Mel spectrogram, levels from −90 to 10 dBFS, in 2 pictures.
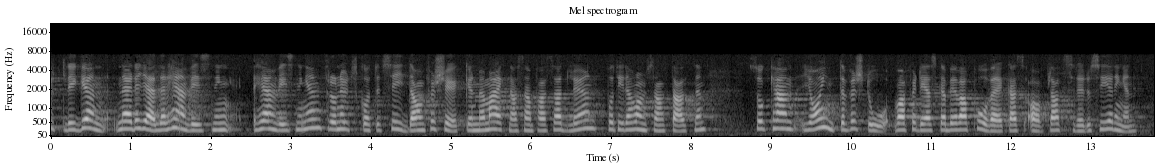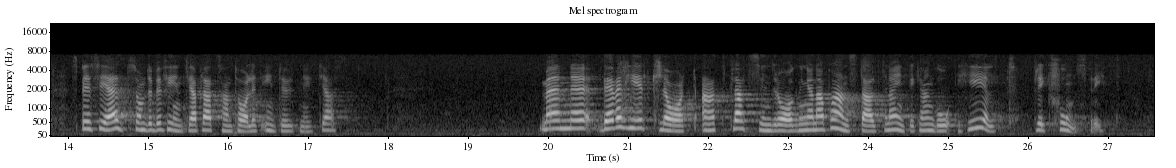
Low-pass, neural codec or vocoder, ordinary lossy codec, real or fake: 7.2 kHz; none; none; real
